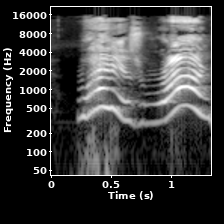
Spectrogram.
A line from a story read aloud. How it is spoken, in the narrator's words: cried the hippopotamus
